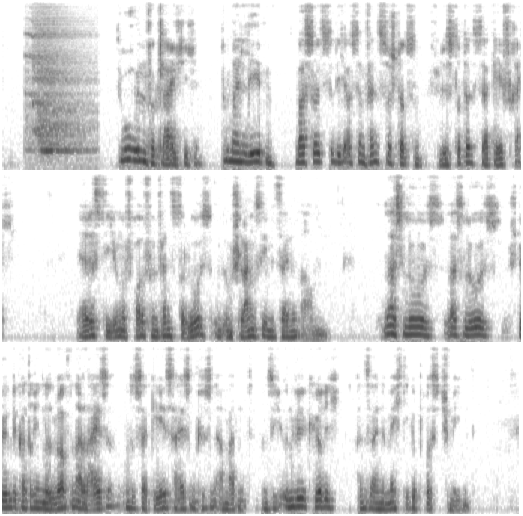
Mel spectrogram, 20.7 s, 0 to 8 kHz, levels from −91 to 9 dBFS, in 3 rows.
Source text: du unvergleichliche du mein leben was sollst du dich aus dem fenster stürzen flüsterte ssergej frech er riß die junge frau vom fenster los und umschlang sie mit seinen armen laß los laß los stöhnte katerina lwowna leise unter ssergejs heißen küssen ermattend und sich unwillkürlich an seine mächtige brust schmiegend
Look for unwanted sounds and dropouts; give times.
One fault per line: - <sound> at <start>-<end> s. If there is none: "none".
- squeak at 0.3-1.3 s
